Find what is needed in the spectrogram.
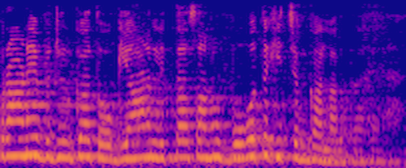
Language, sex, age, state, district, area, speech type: Punjabi, female, 18-30, Punjab, Patiala, urban, spontaneous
